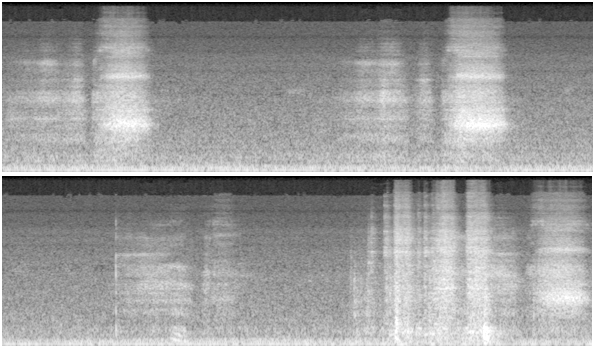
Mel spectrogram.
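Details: Woman recorded in real time sleeping, very tired, not talking: soft, breathy snoring with some snorts and sighs in a quiet room; light snoring.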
